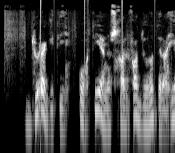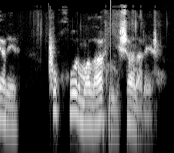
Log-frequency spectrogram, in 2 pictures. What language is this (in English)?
Khowar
